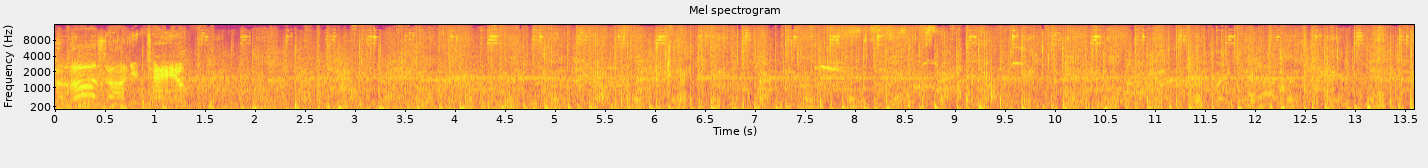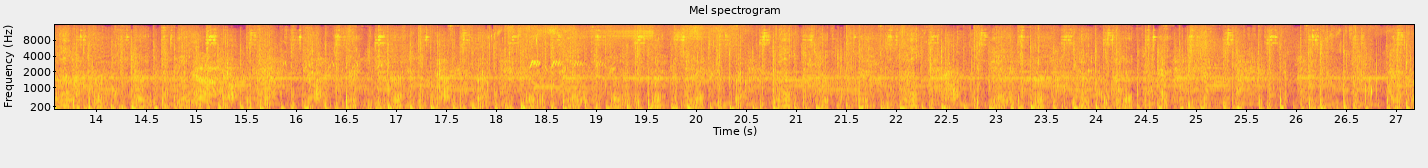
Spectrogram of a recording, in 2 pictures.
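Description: Horse hooves clip-clop in a steady trotting rhythm during riding in Red Dead Redemption 2, moderately close and continuous, with speech heard over them at times.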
